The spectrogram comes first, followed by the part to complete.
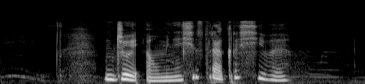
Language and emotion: Russian, positive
